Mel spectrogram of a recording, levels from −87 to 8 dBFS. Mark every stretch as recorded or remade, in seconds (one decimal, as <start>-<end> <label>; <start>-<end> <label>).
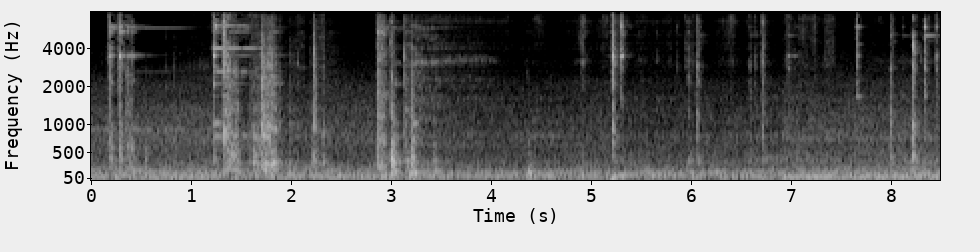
0.0-2.9 recorded; 2.9-6.9 remade; 6.9-8.5 recorded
